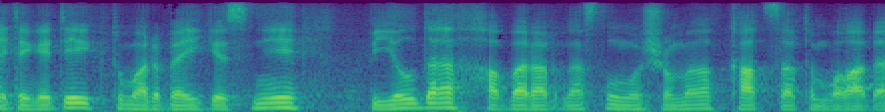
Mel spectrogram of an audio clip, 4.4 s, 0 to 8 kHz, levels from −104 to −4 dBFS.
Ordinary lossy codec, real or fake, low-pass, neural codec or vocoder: MP3, 48 kbps; fake; 7.2 kHz; codec, 16 kHz, 0.3 kbps, FocalCodec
